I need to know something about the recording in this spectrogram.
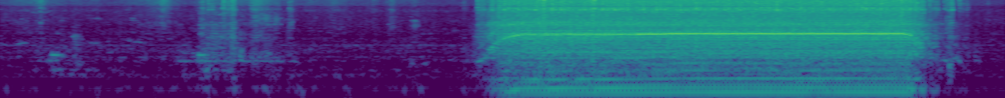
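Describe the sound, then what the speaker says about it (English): A sewing machine stitches craft items for a craft fair, starting up after quiet handling noises and running steadily at a loud, even whir for about four seconds before stopping abruptly. "Just sewing all these."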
